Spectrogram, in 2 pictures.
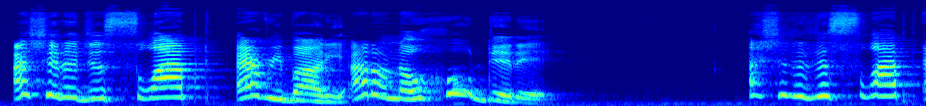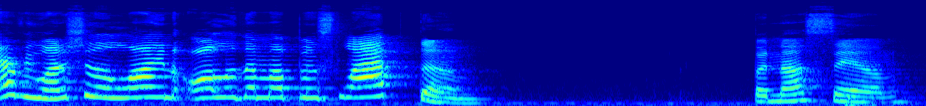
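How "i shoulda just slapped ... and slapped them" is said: high, loud, fast rant; worked-up, exasperated outburst; heated venting. Real, not acted. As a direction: rant at full tilt, voice pitched up. Venting about freshman-year roommates.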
